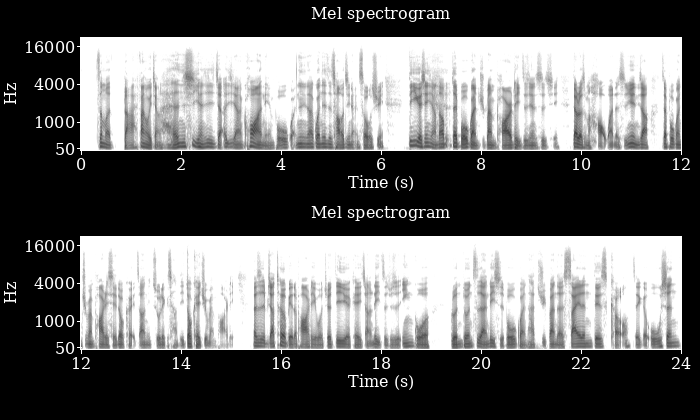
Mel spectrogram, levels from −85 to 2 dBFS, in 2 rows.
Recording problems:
none

